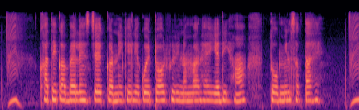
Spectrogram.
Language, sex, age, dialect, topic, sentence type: Hindi, female, 18-24, Garhwali, banking, question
